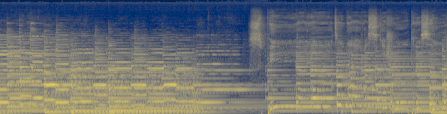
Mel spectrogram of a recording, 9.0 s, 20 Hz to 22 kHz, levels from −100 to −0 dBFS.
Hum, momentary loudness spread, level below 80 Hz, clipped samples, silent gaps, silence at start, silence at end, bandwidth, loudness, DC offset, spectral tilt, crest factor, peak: none; 9 LU; -40 dBFS; under 0.1%; none; 0 s; 0 s; 20 kHz; -21 LUFS; under 0.1%; -5 dB/octave; 14 dB; -8 dBFS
